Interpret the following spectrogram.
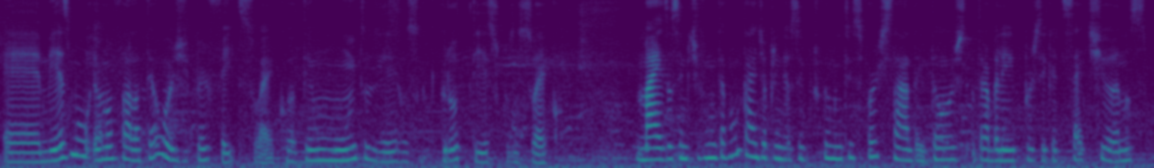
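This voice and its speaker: Telling a personal story, a young adult Brazilian woman living in Sweden rambles casually, restarting often and tacking on tag questions. Her mid-range voice is creaky and a little fast, with a Brazilian Portuguese accent.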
